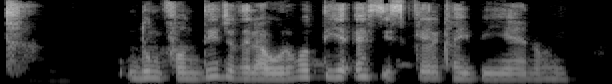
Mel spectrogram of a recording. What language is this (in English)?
Esperanto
